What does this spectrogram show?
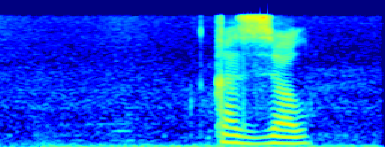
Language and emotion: Russian, angry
